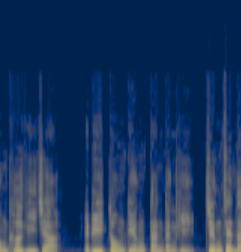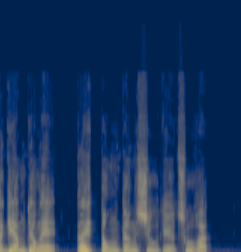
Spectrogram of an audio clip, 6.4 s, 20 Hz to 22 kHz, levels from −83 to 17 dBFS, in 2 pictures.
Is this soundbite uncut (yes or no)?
no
